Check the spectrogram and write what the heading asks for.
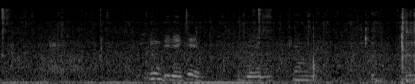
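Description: Brief, indistinct voices over a steady background hum and hiss, with a few light clicks from metal and plastic dishes being handled.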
